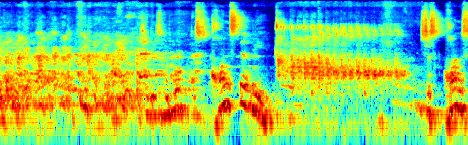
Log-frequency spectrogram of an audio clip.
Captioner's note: laughter; wooshing noise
